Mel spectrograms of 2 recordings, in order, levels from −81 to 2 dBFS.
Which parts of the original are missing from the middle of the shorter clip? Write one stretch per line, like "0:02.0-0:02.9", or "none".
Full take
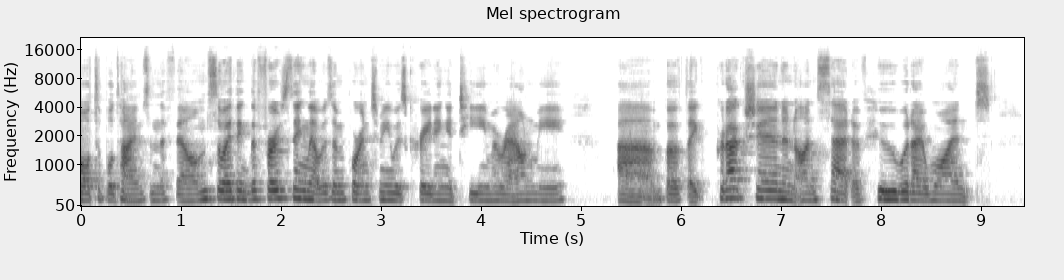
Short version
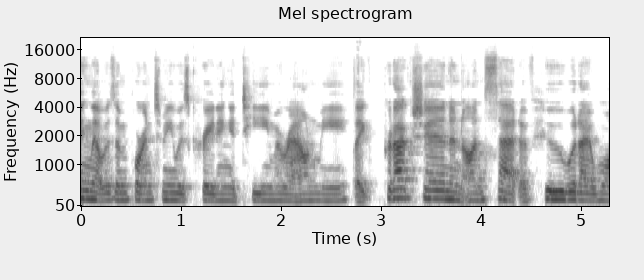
0:04.9-0:06.0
